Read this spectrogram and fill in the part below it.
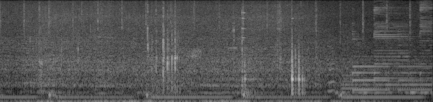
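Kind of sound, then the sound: insect, honeybees buzzing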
